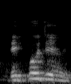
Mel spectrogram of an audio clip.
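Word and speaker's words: pnicogens: क्या लिखा है आपने निको जनस बेटा प एन आईओ जीी एन एच प साइलेंट है निको जनस निकोजन इसको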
